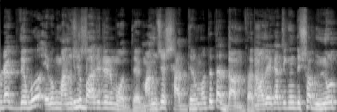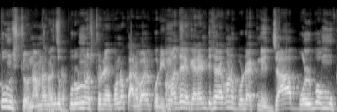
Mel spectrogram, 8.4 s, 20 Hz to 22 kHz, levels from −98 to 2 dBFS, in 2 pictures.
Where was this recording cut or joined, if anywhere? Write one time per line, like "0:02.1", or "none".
0:03.2
0:06.3

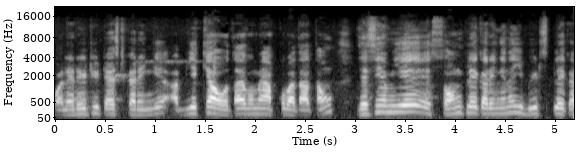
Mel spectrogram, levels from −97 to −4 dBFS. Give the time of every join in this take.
none

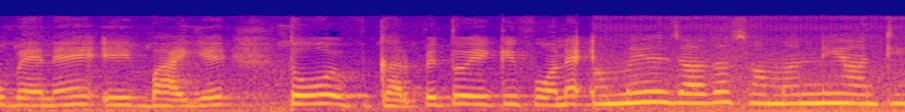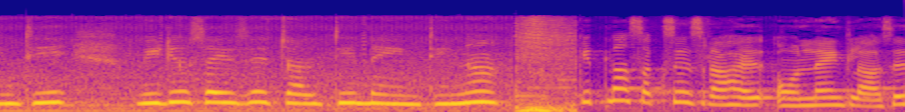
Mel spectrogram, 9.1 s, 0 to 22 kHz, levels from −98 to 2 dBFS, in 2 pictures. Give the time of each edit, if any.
0:02.9
0:07.3

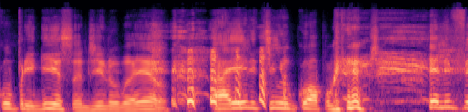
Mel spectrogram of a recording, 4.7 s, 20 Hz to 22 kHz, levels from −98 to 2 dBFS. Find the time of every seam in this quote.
none

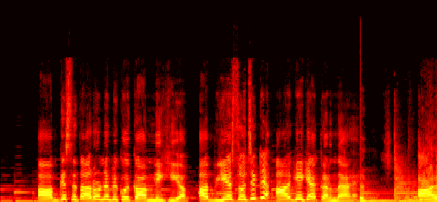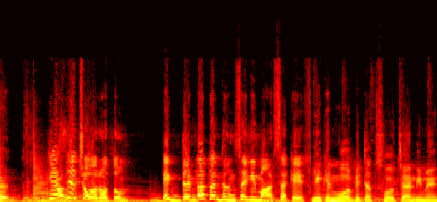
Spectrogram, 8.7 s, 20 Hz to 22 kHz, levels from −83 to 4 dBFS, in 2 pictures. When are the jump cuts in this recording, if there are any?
0:03.6
0:07.4

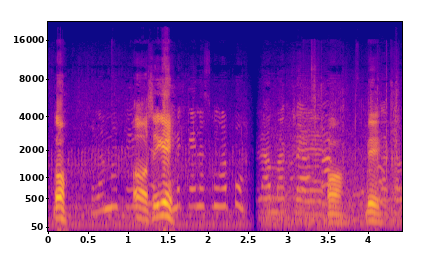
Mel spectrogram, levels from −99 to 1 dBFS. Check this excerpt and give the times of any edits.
0:02.7

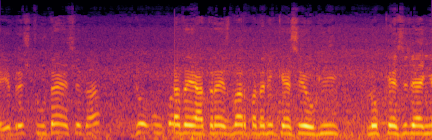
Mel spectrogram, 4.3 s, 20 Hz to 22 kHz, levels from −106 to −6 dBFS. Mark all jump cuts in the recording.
0:01.7

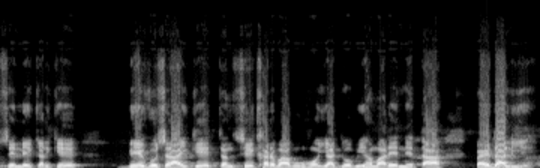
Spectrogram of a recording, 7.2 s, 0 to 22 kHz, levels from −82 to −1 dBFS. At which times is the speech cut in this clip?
none

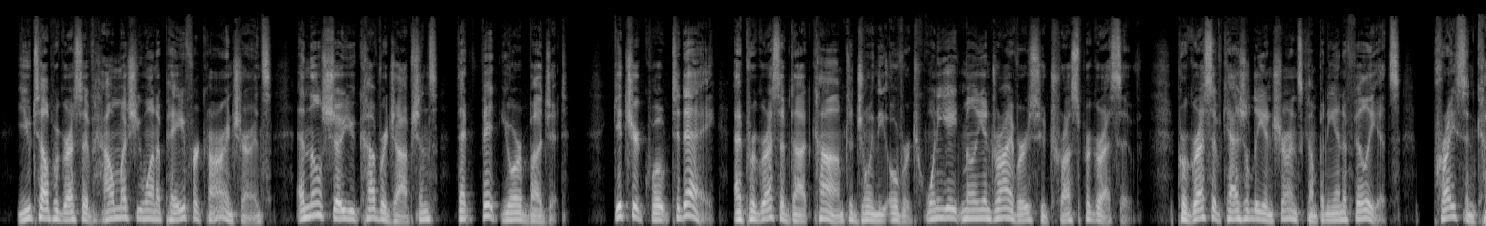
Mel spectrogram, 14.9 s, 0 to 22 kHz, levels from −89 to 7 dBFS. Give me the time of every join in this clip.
none

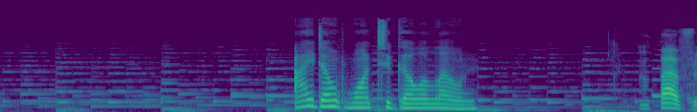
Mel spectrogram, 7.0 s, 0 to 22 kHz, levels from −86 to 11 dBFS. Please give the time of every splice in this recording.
0:01.4

